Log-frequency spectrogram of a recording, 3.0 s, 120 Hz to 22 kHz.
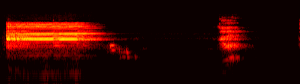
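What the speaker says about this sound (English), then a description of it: "You will hear a buzzer. When you hear the buzzer, look up at the ceiling." A harsh electronic buzzer from the Portal 2 game, one long loud blast lasting nearly a second, then a short tail and a brief second burst after a pause, with no talking.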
